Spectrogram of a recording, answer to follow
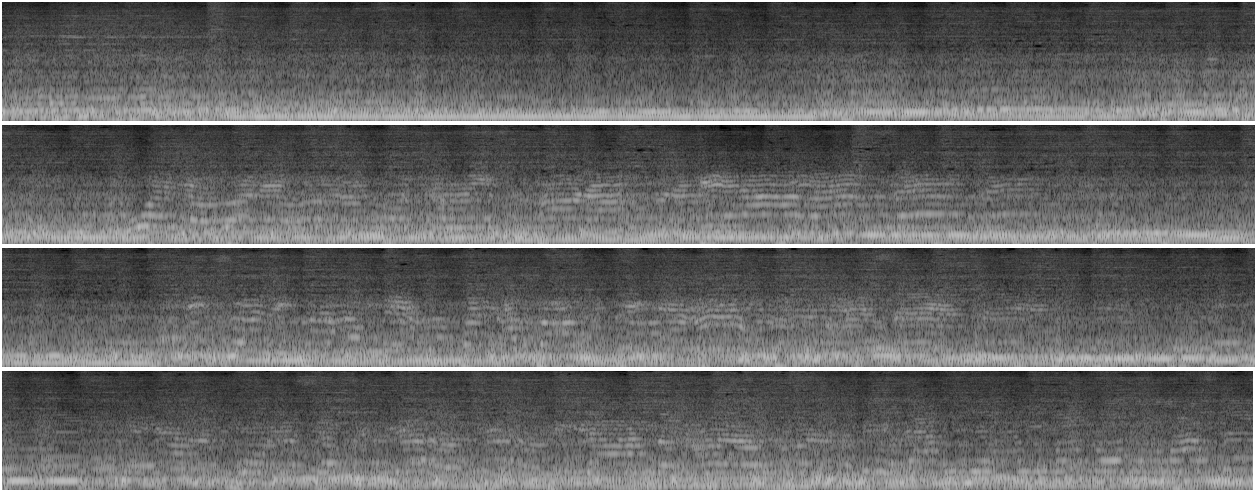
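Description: A live rock band playing: electric guitar, bass guitar and drum kit, with a singer's voice over the band in the middle stretch.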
